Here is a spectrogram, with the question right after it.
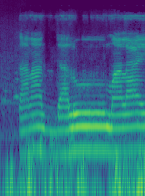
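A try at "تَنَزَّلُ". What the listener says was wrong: লু নয়, জি। তানাজ্জালুল লাম লাম পেশ লুল, একটু টান গুন্না কিছুই হবে না। তানাজ্জালুল। হ্যাঁ, আবার বলেন তানাজ্জালুল। তানাজ্জালুল। তানাজ্জালুল নয়, যা যা যা, সিটি মারার মতন উচ্চারণ হবে। তানাজ্জা। ঠিক এমন উচ্চারণ হবে, তানাজ্জা। লুল মালাইকাতু। লুল লুল লুল লুল। লাম লাম পেশ লুল। তানাজ্জালুল মালাইকাতু। মালাই বলছেন, ই হবে না, মালা।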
